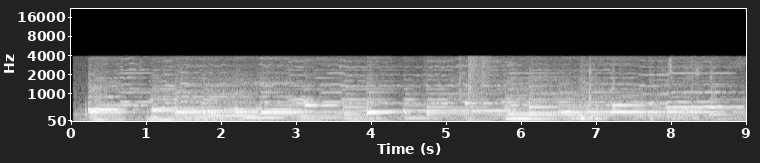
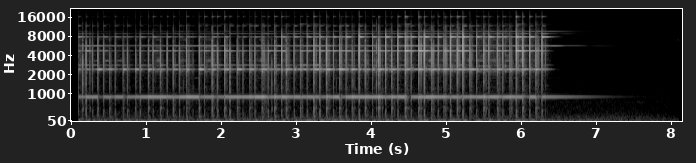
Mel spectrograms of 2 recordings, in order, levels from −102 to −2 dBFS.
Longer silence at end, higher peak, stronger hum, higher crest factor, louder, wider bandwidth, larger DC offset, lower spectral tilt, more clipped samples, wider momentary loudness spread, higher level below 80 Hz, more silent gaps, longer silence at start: second, 0 s vs 1.6 s; about the same, 0 dBFS vs -2 dBFS; neither; second, 8 dB vs 36 dB; first, -9 LUFS vs -35 LUFS; second, 4 kHz vs over 20 kHz; first, 0.4% vs under 0.1%; first, -12.5 dB/octave vs 4.5 dB/octave; first, 0.9% vs under 0.1%; second, 6 LU vs 12 LU; first, -24 dBFS vs -72 dBFS; neither; about the same, 0.05 s vs 0.1 s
